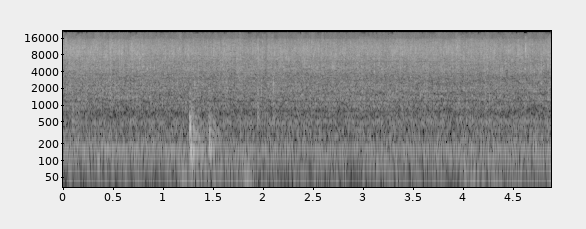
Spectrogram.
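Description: Sausages frying in a pan give a steady, close hiss of sizzling fat, broken by a couple of brief clicks near the middle, with no one talking.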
